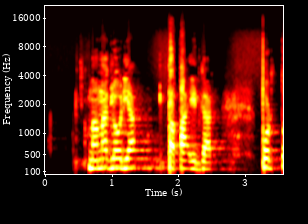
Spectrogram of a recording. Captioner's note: non-english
